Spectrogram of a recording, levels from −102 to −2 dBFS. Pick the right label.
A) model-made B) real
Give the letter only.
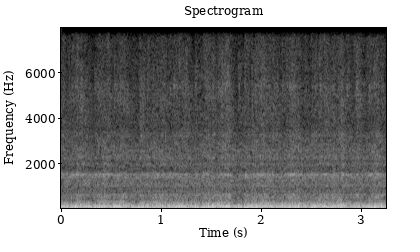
A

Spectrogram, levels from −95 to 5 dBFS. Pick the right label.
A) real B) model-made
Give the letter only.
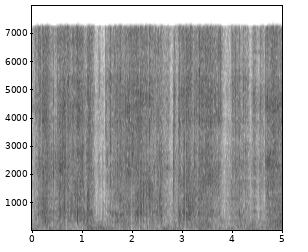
B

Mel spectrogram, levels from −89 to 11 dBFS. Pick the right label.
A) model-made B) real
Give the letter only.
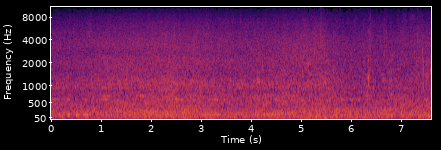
B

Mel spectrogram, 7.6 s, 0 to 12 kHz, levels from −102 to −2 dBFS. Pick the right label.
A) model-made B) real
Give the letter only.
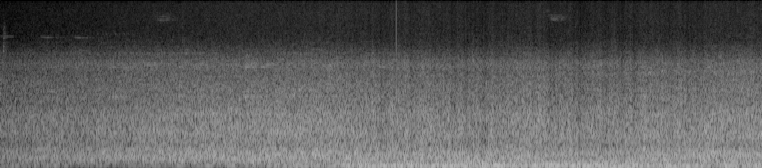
B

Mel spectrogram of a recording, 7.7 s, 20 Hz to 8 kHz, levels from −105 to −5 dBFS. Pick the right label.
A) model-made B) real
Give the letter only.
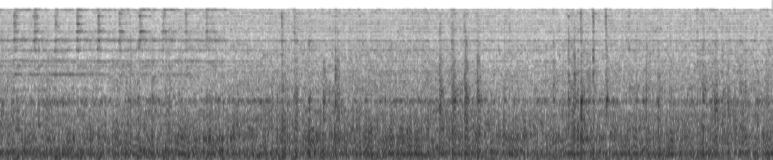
A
